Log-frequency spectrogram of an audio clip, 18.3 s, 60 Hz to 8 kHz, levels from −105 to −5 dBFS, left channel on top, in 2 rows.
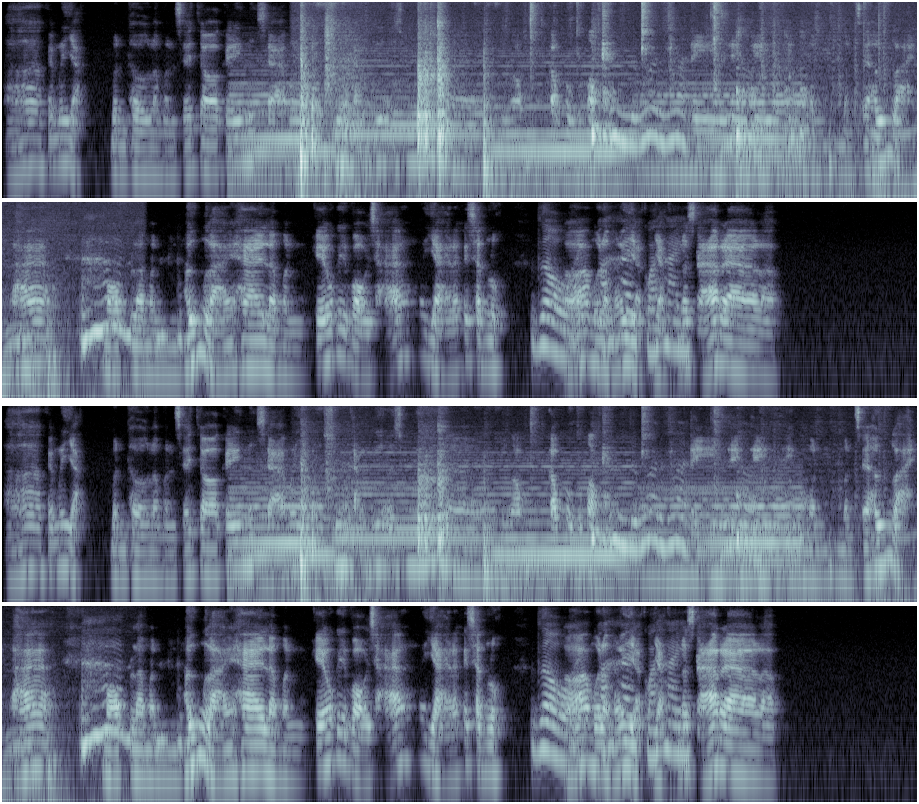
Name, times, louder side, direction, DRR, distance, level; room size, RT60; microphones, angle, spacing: voice 1, 0.0-0.8 1.1-6.0 6.9-14.1 14.8-16.9, right 2 dB, 50° right, 1.2 m, -35 dB
sound 1, 2.2-8.0, right 1 dB, 30° right, 1.1 m, -38 dB
sound 2, 2.9-10.6, left 7 dB, 85° left, 0.5 m, -34 dB
voice 2, 6.1-6.9 7.2-7.6 9.9-10.8 14.4-16.0, equal, 10° right, 0.5 m, -36 dB
6.8 x 3.0 x 2.3 m
head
